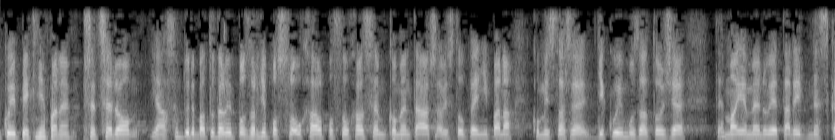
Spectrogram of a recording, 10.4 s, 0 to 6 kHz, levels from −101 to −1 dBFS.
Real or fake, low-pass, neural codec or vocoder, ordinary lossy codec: real; 5.4 kHz; none; none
